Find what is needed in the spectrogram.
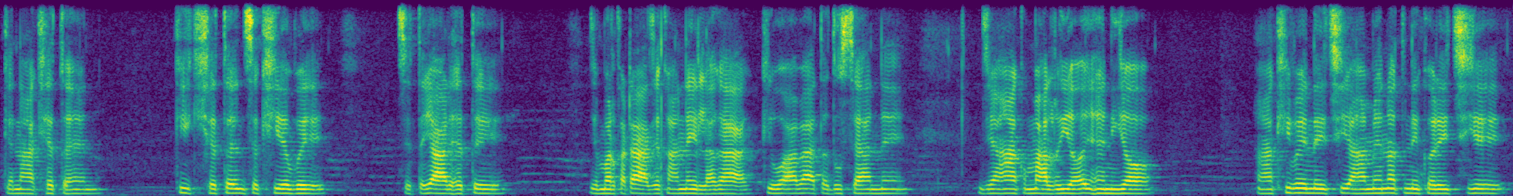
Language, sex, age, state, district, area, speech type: Maithili, female, 30-45, Bihar, Darbhanga, rural, spontaneous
